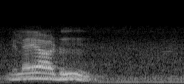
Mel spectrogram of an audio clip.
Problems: constant background noise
